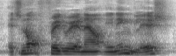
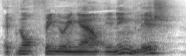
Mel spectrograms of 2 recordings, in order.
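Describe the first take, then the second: No difference in how they are said.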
